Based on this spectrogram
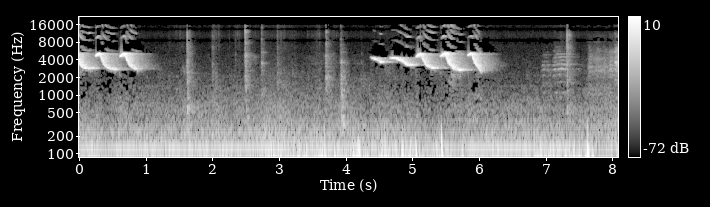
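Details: Rufous-collared sparrow song used to warm up caged birds: the tail of one phrase with three falling slurs, then after a pause a full phrase of soft whistles and three bright descending notes, with scattered clicks and low hum.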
